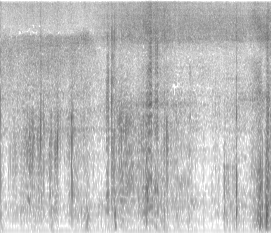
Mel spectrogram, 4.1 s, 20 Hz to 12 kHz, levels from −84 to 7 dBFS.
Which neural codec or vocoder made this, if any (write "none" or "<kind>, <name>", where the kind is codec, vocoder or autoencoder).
none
